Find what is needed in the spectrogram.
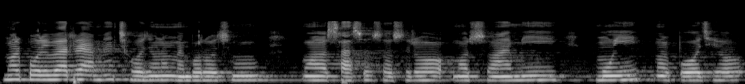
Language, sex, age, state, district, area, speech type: Odia, female, 45-60, Odisha, Boudh, rural, spontaneous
